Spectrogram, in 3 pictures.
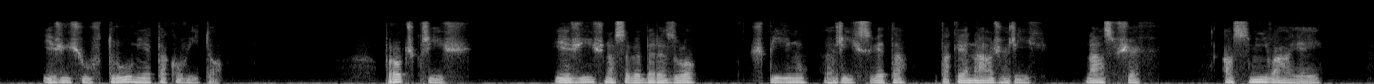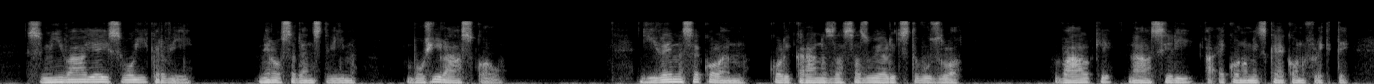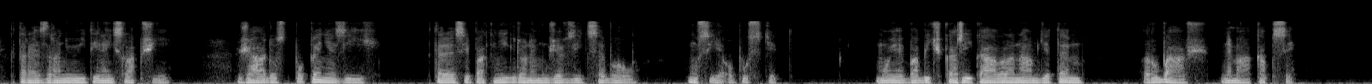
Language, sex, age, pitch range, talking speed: Czech, male, 50-69, 85-100 Hz, 100 wpm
